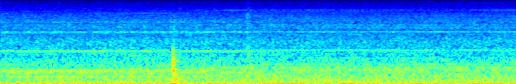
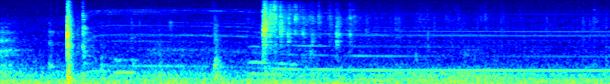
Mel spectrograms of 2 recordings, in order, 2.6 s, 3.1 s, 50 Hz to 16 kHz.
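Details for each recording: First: 1995 Mercedes E320 Cabriolet (W124), convertible top closed for 18 years: even low pump drone with faint steady whine and one click, no straining; top pump working normally. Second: 1995 Mercedes E320 Cabriolet (W124) convertible top hydraulic pump: quiet, steady electric whine that holds pitch without straining while the top does not move; owner suspects air in the long-unused system, nothing leaking where lifted.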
